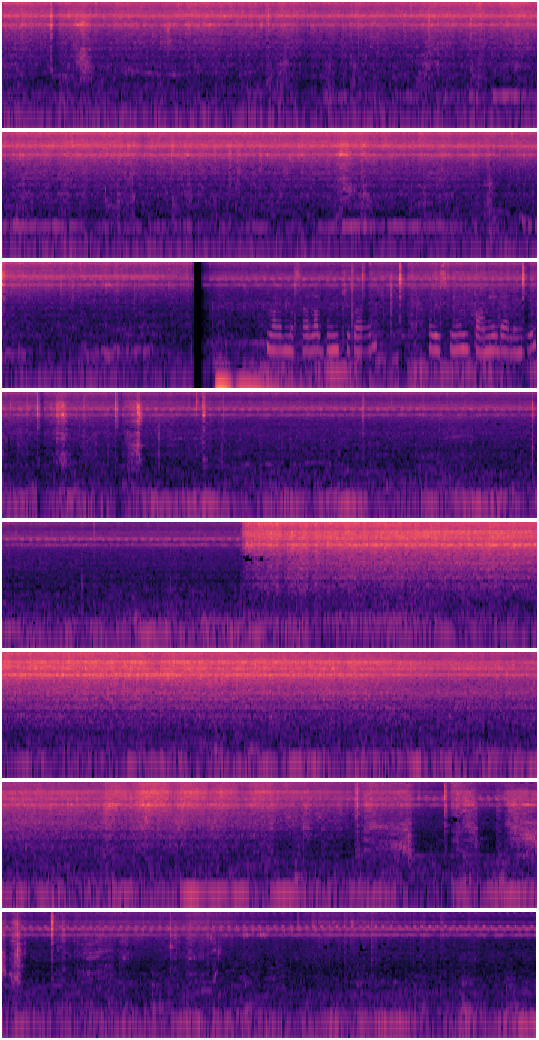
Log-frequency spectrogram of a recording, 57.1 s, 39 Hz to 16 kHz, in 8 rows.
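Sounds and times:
water sizzling in hot oil: 0.0 - 56.0
masala frying quietly: 0.0 - 57.0
metal spatula scraping pan: 0.2 - 14.3, 21.5 - 24.2, 46.0 - 52.8.

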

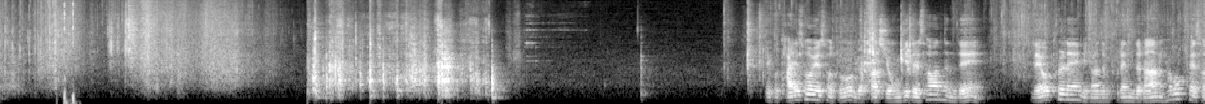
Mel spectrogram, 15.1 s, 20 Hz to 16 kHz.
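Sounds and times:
cardboard box rustling: 3.9 - 6.4.

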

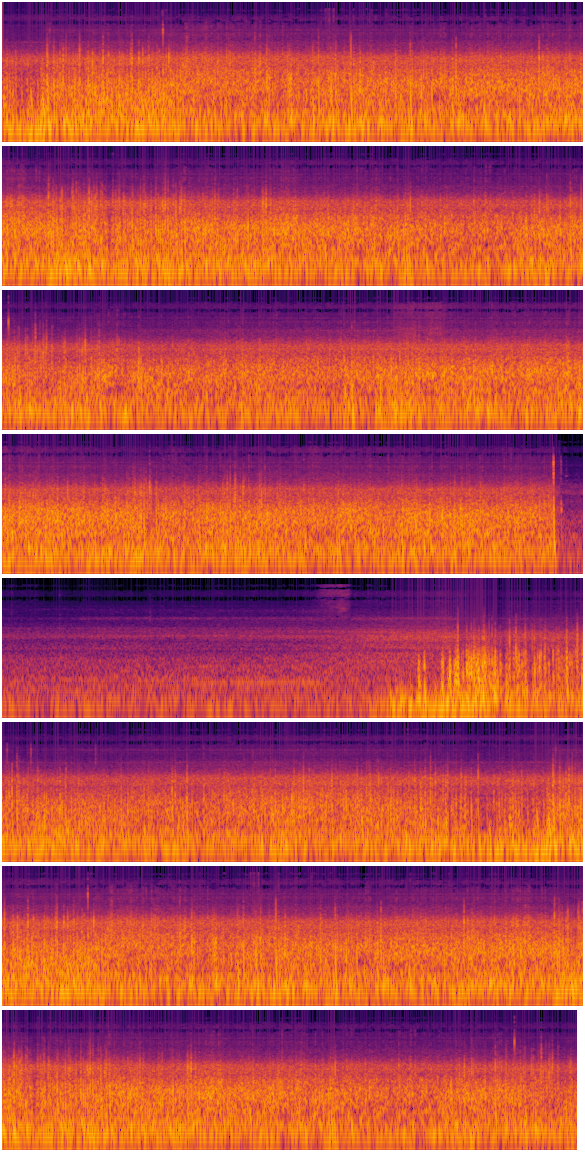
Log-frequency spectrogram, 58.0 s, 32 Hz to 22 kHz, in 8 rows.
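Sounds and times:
car road and wind noise: 0.0 - 58.0.

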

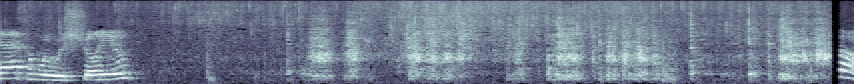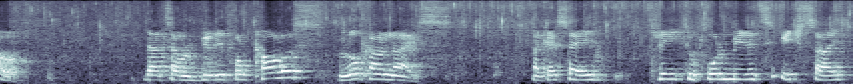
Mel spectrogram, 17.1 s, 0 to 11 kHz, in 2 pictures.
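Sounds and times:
pork chops sizzling in skillet: 0.0 - 17.0
metal tongs scraping pan: 2.8 - 8.4.

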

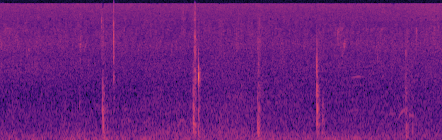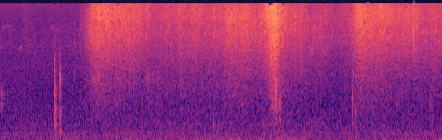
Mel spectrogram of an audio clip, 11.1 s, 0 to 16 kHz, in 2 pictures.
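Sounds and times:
faint footsteps walking: 6.6 - 11.0.

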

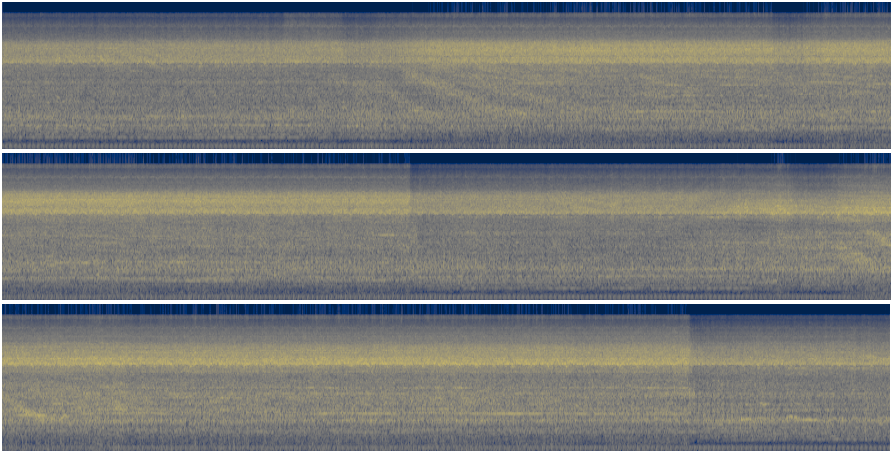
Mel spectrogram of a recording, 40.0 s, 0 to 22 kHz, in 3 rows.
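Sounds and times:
band saw cutting wood: 0.0 - 39.9.

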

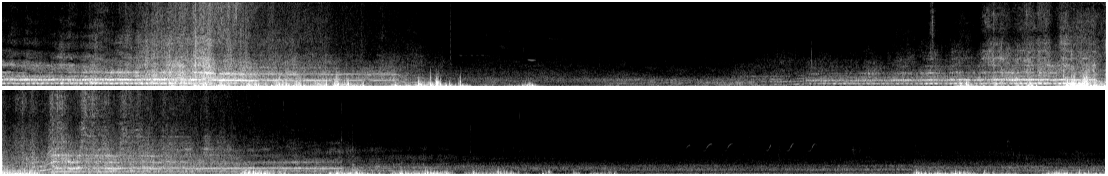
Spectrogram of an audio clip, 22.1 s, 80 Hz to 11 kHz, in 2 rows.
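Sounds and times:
model boat motors whining: 0.0 - 16.2.

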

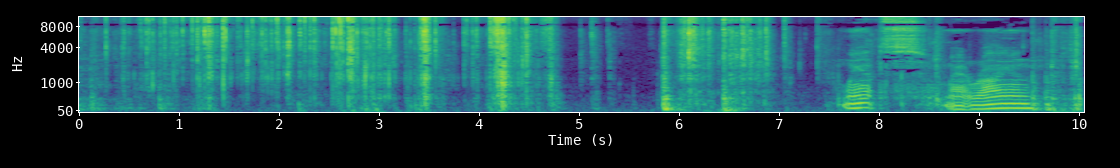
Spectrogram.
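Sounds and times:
plastic wrapper tearing and crinkling: 0.0 - 5.3, 6.0 - 7.3.

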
